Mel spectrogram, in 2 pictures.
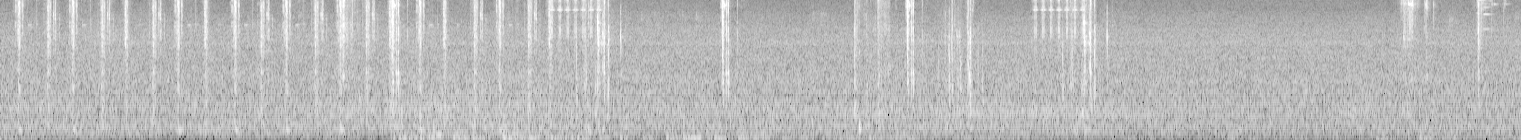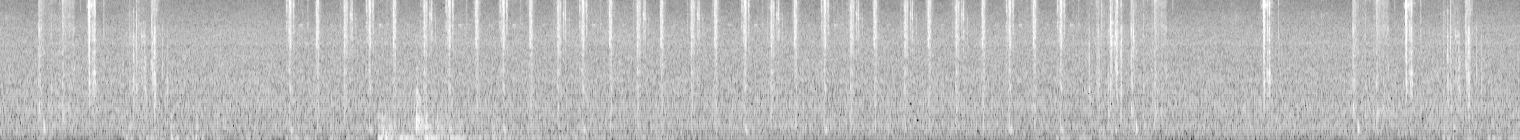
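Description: Mouse buttons click quickly and repeatedly, close by.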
